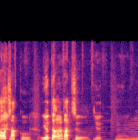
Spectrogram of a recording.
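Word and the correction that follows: Okkotsu: nah, nyebut namanya aja salah dia. – Mm -mm, Okotsu, Okotsu kan.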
